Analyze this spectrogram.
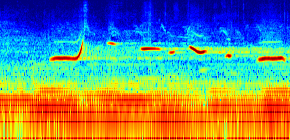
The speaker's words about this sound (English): Why do you hate whistling so much? Whistling. Nothing wrong with a little whistle.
